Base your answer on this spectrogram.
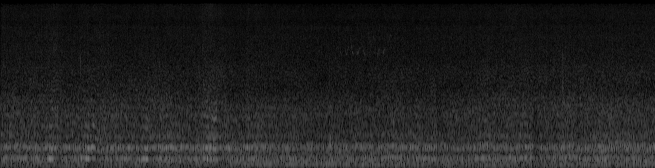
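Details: Bees producing a continuous, even buzzing drone with stacked low humming tones, fairly quiet and unchanging throughout, a few faint clicks.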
